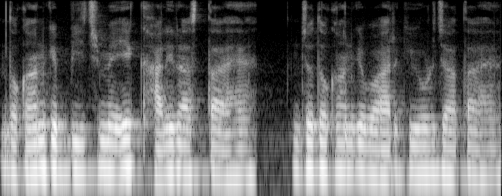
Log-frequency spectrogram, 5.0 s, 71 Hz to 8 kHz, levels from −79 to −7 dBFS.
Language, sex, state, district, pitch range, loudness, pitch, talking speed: Hindi, male, Uttar Pradesh, Lalitpur, 115-125 Hz, -18 LUFS, 120 Hz, 190 wpm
